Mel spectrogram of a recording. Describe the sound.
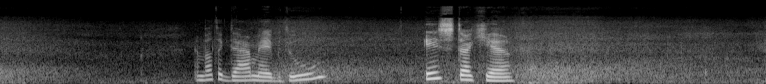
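Steady surf washes continuously onto a shore on Crete, a broad hissing roar that rises and falls gently, with a calm voice speaking softly over it in two short phrases during a seaside meditation.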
